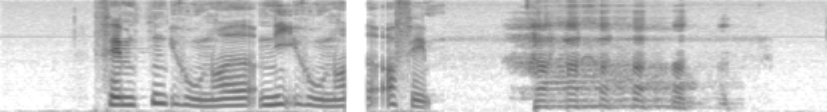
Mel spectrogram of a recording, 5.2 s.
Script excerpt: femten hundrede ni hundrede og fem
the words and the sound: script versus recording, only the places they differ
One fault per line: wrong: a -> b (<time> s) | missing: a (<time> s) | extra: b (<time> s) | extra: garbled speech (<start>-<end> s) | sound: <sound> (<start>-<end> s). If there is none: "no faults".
sound: dropout (2.1-2.3 s)
sound: laugh (3.1-4.7 s)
